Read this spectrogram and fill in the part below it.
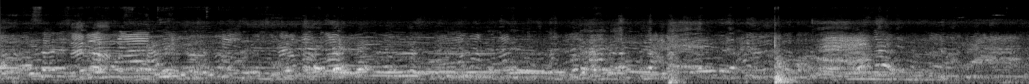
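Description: A group of women wail and lament loudly nearby.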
